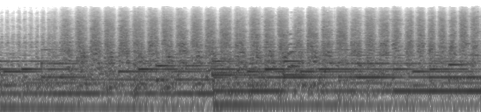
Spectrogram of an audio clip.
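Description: Fine-tooth hand saw cutting through a small block of scrap wood in quick, evenly spaced strokes, over background music with long held notes.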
